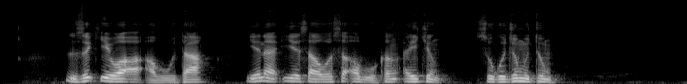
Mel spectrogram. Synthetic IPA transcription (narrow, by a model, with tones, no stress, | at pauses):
zɐ˦kʲʼeː˨waː˦ʔa˨ʔa˨boː˨taː˦ | jɐ˦naː˨ʔɪ˦ja˨sa˦˨wɐ˦su˦ʔa˨boː˨kɐ˦ŋʔa˦jk̬ʲɪ˨n | su˨ɡʷʊ˨d͡ʒi˦mʊ˨tʊ˦˨m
